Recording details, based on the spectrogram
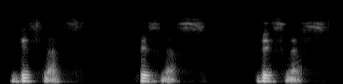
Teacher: in business, the U makes a sound like short I, so we hear the A, and then the S makes a sound like Z. Remember, when S comes before a vowel or after a vowel, a lot of times it can make a sound like Z or Z.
